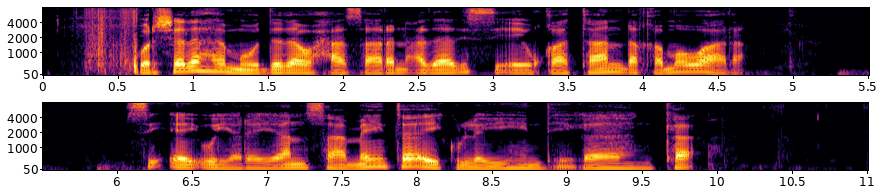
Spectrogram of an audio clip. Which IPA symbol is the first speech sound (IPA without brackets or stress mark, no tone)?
w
